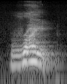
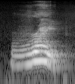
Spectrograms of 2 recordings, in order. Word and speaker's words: write: "Write. Write.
